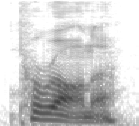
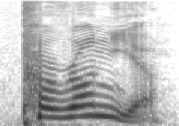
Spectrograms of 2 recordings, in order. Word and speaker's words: piranha: about them the word piranha is correctly pronounced peronia with the accent on the second syllable and not the the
